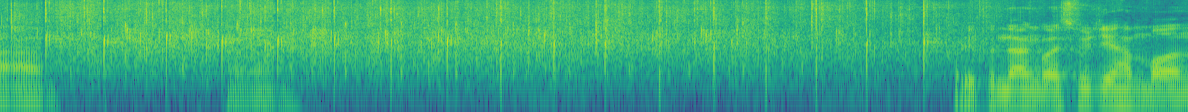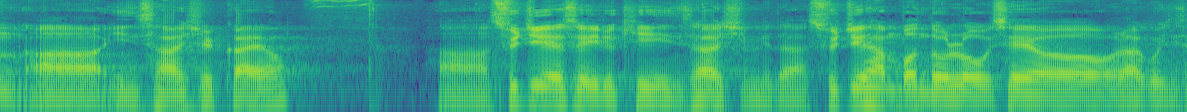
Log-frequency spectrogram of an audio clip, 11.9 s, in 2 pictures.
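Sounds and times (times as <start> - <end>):
audience applause: 0.0 - 5.5
speech: 1.2 - 1.6, 4.8 - 7.5, 8.1 - 11.8.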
